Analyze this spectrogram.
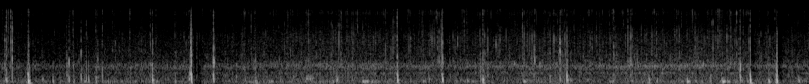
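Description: Heavy wet snow pattering close to the microphone in many sharp, irregular ticks, over a faint steady hum.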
